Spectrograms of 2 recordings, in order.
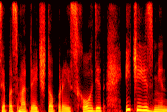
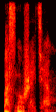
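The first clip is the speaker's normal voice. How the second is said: urgent whisper; 9 dB quieter than usual. A narrator's reading.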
